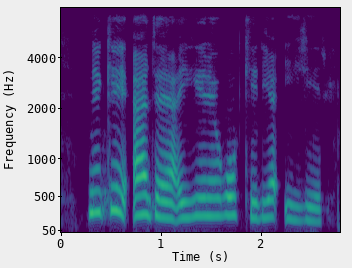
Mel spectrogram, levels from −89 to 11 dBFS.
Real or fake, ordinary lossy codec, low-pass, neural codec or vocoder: fake; Opus, 64 kbps; 7.2 kHz; codec, 16 kHz, 4 kbps, FunCodec, trained on Chinese and English, 50 frames a second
